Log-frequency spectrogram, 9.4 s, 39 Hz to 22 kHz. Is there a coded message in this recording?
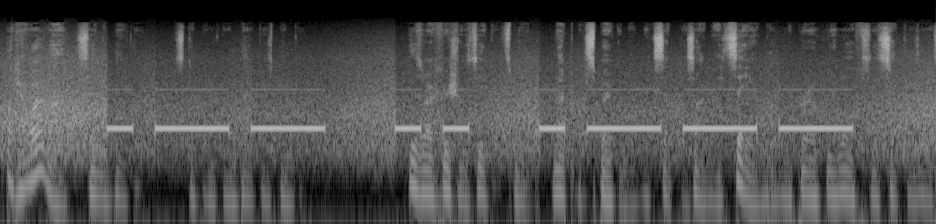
Yes: Morse code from 1.0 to 8.6 s, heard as a keyed tone, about 5 wpm, 580 Hz, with radio static, a narrow filter and speech in English. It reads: WIJ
